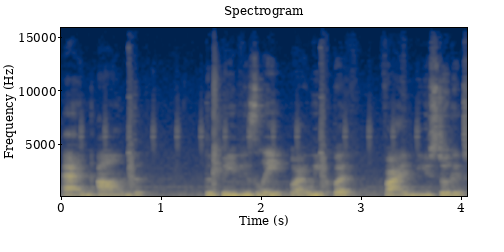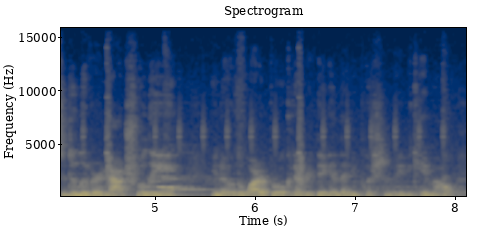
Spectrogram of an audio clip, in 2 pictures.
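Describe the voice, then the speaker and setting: Young woman vlogger, low voice, chatty and loose; room echo, a little far from the mic, faint music behind. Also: flat delivery, fast. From born in the US, raised in London. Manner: chatty, lots of "like" fillers. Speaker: vlogger, new mother. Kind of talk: casual chat to camera.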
